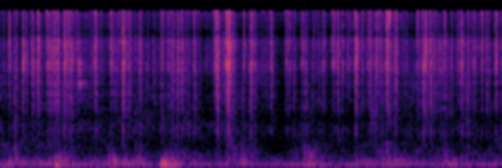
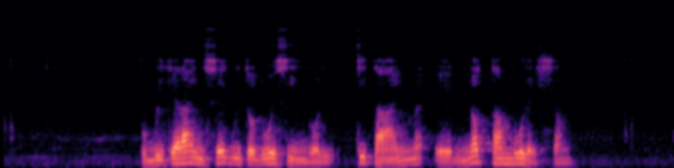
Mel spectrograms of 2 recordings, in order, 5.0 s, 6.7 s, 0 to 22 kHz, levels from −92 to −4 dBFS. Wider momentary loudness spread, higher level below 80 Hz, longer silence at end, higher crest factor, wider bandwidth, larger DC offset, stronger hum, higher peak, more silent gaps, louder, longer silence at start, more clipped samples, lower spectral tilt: second, 11 LU vs 16 LU; about the same, -66 dBFS vs -62 dBFS; second, 0 s vs 1 s; first, 34 dB vs 20 dB; first, 17.5 kHz vs 7.6 kHz; neither; neither; first, -4 dBFS vs -12 dBFS; neither; second, -36 LUFS vs -32 LUFS; second, 0 s vs 1.4 s; neither; second, 0.5 dB/octave vs -9.5 dB/octave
